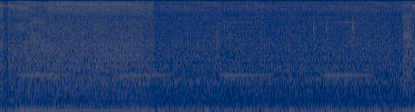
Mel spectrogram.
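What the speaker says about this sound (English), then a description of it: "It has a backup beeper." Backup beeper on a Linder Geotrack tractor in the Farmers Dynasty video game: evenly spaced electronic beeps over a low engine idle, fairly faint.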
